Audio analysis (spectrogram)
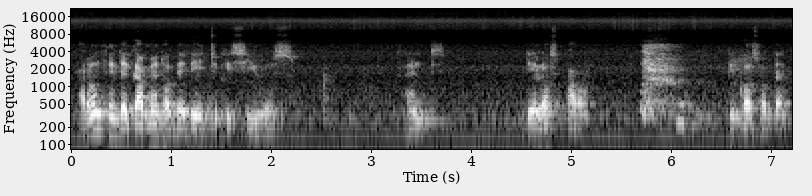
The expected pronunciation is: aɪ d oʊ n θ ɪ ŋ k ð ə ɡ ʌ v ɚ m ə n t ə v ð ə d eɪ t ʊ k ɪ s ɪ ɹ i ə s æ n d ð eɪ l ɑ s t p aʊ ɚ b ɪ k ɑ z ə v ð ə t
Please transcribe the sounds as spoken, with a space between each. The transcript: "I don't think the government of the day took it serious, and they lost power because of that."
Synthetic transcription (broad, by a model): aɪ d oʊ n θ ɪ ŋ k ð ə ɡ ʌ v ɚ m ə n t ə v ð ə d eɪ t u k ɪ s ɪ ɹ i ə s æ n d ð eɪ l ɑ s t p aʊ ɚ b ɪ k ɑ s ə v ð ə t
